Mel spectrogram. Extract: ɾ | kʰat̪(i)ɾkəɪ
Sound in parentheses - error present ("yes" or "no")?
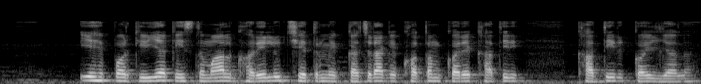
no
